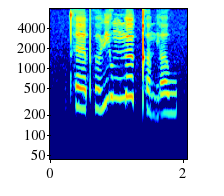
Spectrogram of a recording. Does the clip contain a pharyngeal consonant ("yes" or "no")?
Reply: no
